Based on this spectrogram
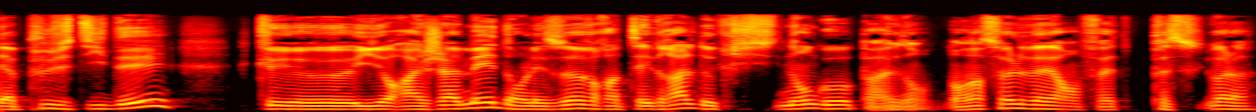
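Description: Over a quiet background, a man with a dark, mellow tone and medium pitch talks at a moderate pace with ordinary pitch variation. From France, Mâcon area. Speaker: poet and author. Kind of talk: interview about his poetry book.

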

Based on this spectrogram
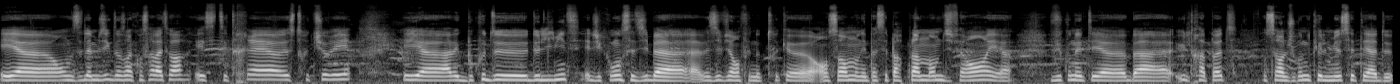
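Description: A woman's monotone, flat intonation comes at a fairly quick pace, with noticeable background noise present. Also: medium pitch for a woman. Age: 20s. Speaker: rock singer and guitarist. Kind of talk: casual interview.

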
